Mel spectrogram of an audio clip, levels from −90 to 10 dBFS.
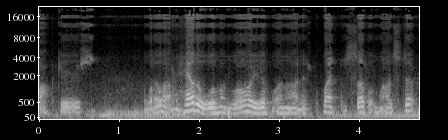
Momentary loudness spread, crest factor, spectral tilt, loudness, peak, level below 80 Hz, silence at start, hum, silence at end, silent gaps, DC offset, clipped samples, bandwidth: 14 LU; 18 dB; -8.5 dB/octave; -21 LUFS; -4 dBFS; -40 dBFS; 0 s; none; 0 s; none; under 0.1%; under 0.1%; over 20 kHz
